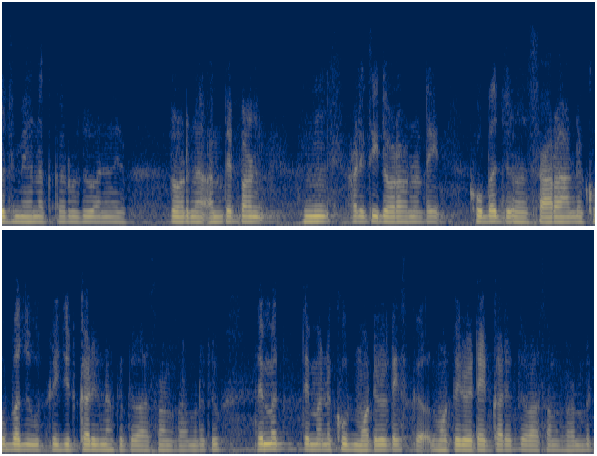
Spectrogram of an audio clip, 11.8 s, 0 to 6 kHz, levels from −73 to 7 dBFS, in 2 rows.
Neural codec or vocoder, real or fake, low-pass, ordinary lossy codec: codec, 16 kHz in and 24 kHz out, 0.9 kbps, LongCat-Audio-Codec, fine tuned four codebook decoder; fake; 5.4 kHz; none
